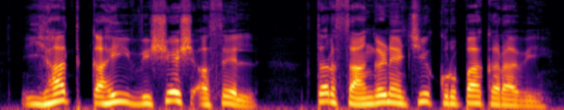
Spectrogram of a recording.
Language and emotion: Marathi, neutral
